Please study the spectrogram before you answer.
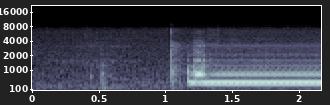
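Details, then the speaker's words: Wooden wall 317A crank telephone after repair and conversion, final checkout calling a busy number: after a click, a clean, steady dual-pitch busy signal comes through the handset. "we'll call one other number we'll call my number and it'll be busy"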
